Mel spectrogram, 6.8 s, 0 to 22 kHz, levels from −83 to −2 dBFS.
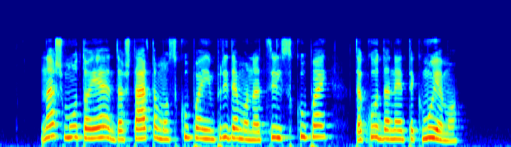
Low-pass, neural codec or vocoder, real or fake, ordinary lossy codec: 7.2 kHz; none; real; none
